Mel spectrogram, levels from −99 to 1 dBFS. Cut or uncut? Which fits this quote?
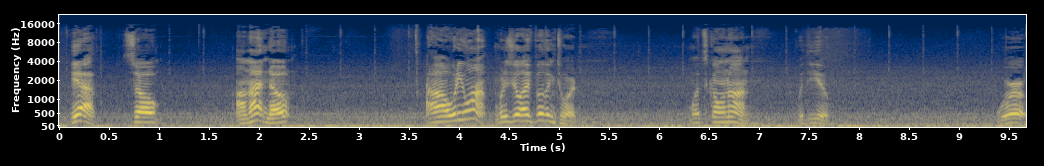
uncut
